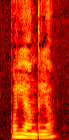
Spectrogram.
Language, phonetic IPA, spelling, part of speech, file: Polish, [ˌpɔlʲiˈʲãndrʲja], poliandria, noun, LL-Q809 (pol)-poliandria.wav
